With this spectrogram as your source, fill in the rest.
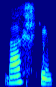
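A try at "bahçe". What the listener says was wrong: Es que como que le metes como un sonido, una she, como el de la S con el ganchito abajo.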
